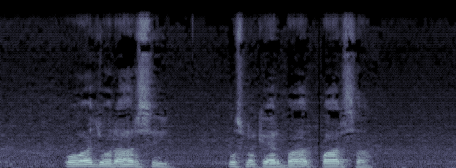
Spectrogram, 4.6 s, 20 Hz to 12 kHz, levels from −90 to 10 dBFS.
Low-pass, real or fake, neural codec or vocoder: 10.8 kHz; fake; vocoder, 48 kHz, 128 mel bands, Vocos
